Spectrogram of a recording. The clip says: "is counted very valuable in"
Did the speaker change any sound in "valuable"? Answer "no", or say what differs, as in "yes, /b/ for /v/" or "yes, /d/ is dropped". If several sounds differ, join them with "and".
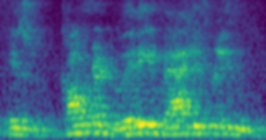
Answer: no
